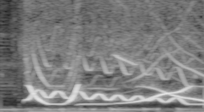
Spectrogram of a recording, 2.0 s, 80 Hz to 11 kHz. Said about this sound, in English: We all get to listen to slide whistles doing bad versions of the SOS for like 4 minutes.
